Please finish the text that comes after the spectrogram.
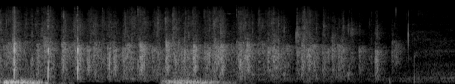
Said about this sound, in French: Bravo. On peut vous applaudir, ouais.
